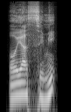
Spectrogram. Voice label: Good night anime boy character, japanese voice over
